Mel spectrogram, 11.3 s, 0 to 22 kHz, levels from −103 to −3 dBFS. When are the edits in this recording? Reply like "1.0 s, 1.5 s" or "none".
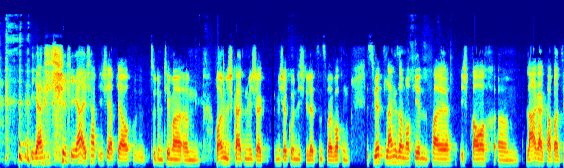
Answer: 7.3 s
